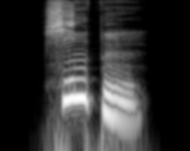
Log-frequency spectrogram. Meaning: inflection of schienen: 1. first/third-person plural preterite 2. first/third-person plural subjunctive II
- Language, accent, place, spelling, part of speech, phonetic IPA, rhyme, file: German, Germany, Berlin, schienten, verb, [ˈʃiːntn̩], -iːntn̩, De-schienten.ogg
